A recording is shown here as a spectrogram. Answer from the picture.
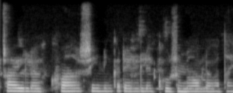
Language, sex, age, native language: Icelandic, female, 50-59, Icelandic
